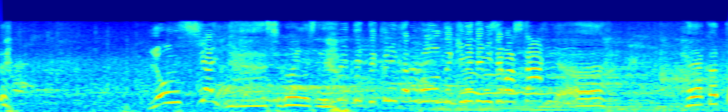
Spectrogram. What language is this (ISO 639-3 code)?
jpn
